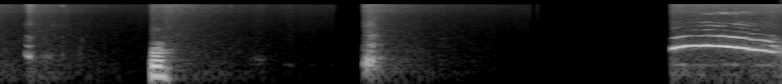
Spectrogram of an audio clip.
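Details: Newborn baby monkey, hand-reared, crying during difficult milk feeding: a single drawn-out tonal cry, arching up then falling, near the end, after three short soft knocks and rustles spaced about a second apart.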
